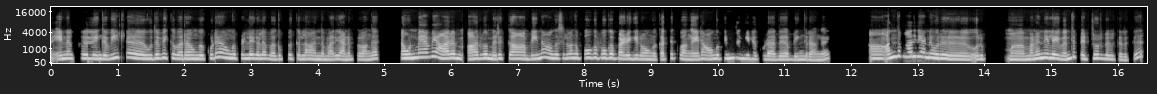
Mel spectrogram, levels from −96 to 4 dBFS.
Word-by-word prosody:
எனக்கு 255 +1 -1 0.2
எங்க 230 -1 +1
வீட்ல 315 +2 -1 0.3
உதவிக்கு 270 +2 -1
வர்றவங்க 235 0 +1
கூட 285 +5 -1
அவுங்க 275 -3 +2
பிள்ளைகள 245 0 +2
வகுப்புக்கெல்லாம் 225 0 -3
இந்த 205 -1 -1
மாரி 200 +3 -2
அனுப்புவாங்க. 200 +1 -3 0.4
நான் 265 +1 +5
உண்மையாவே 330 +5 +2
ஆர்வ 275 +1 +5 0.3
ஆர்வம் 245 0 +2
இருக்கா? 245 -1 0
அப்டின்னா, 235 +7 0
அவுங்க 265 -1 +2
சொல்லுவாங்க 275 +1 0
போகப் 290 -2 0
போக 280 0 +1
பழகிரும், 230 -1 +2
அவுங்க 200 -2 -2
கத்துக்குவாங்க. 220 -3 -3
ஏன்னா 235 +2 -2
அவுங்க 240 +2 0
பின்தங்கிடக் 235 -5 -1
கூடாது 195 -1 -1
அப்டிங்கறாங்க. 190 -2 -3 0.7
அ, - - +1 0.3
அந்த 360 +5 +4
மாதிரியான 355 -5 +2
ஒரு 255 -1 +3 0.5
ஒரு 220 - -1 0.4
ம 205 - 0 0.3
மனநிலை 270 +3 +3
வந்து 245 +10 +1
பெற்றோர்களுக்கு 230 -3 -2
இருக்கு. 215 - -6
240 Hz, 145 wpm, -22 LUFS, 220-270 Hz, 0.7 s, நான்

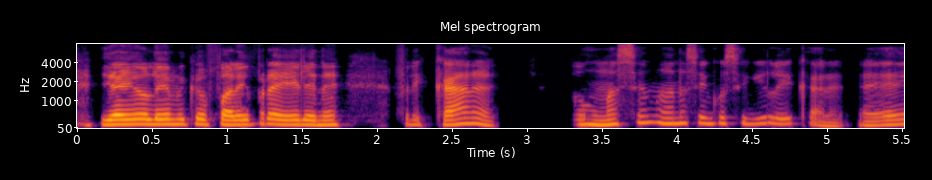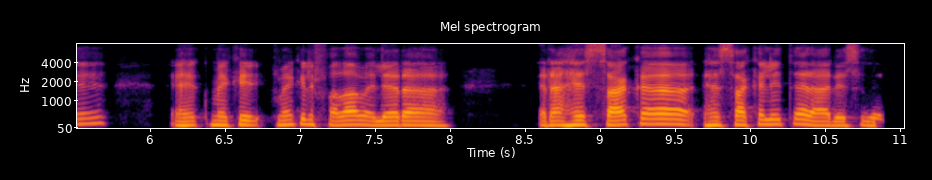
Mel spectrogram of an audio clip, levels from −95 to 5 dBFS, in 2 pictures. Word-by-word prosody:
E 160 +1 +3
aí 170 0 +7
eu 175 0 +4
lembro 175 0 +2
que 180 - -4
eu 175 - +1
falei 160 0 +1
para 180 +1 -1
ele, 160 0 +1
né, 155 +1 -2 0.4
falei: 160 -2 -12
"Cara, 165 -1 -2 0.4
estou 165 0 -8
uma 160 +2 -1
semana 205 0 -5
sem 205 -1 -7
conseguir 195 -1 -9
ler, 185 -2 -7
cara". 115 -8 -12
É. 165 +9 -6 0.4
Eh, 135 +1 +1
como 150 0 -2
é - - +1
que 155 - 0
ele 145 - +1
como 150 - -4
é - - -2
que 175 - 0
ele 165 - -1
falava? 150 +1 +2
Ele 140 0 +1
era 140 -3 +2 0.6
era 145 +1 +2
ressaca 155 +4 +4
ressaca 145 +4 +1
literária 165 -5 +1
esse 130 +1 -4
daí. 125 -2 -3
160 Hz, 205 wpm, -21 LUFS, 145-175 Hz, 0.6 s, aí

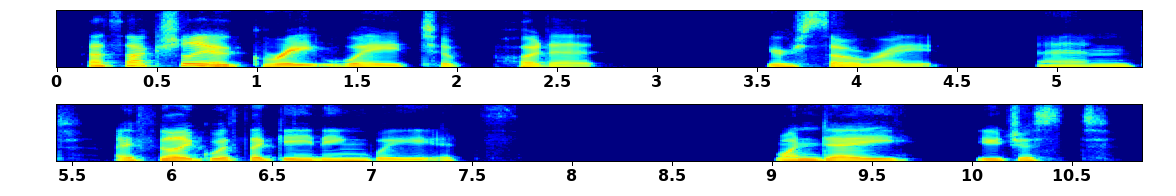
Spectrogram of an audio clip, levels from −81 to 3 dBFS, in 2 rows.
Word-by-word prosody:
That's 225 +1 +1
actually 250 +1 +3
a 205 -3 +6
great 185 0 +3
way 170 -1 +1
to 170 -4 -5
put 175 -3 -2
it. 155 -1 -4 0.8
You're 180 -1 -1
so 175 -1 -1
right, 160 -1 -3 0.5
and 160 -2 -6 0.2
I 180 0 +1
feel 185 +3 +2
like 190 -2 +4
with 190 0 +1
the 185 - +3
gaining 170 0 0
weight, 165 -1 -2
it's 170 - -13 1.3
one 185 +2 +3
day, 190 0 +2 0.3
you 185 0 +1
just 175 0 -6
180 Hz, 135 wpm, -24 LUFS, 165-190 Hz, 1.3 s, a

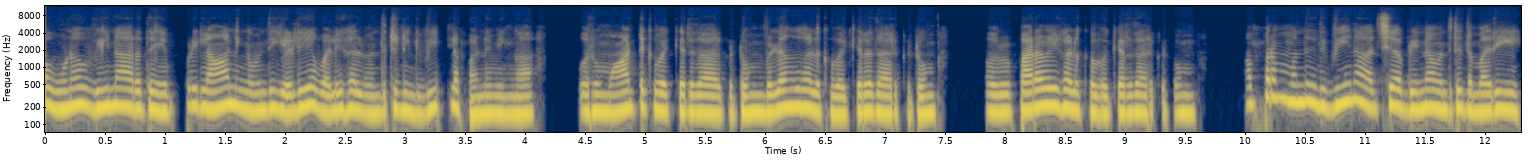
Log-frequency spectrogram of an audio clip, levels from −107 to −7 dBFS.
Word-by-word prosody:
உணவு 215 +3 +3
வீணாறத 205 -2 +1
எப்படிலாம் 205 +3 0
நீங்க 200 -4 +1
வந்து 185 +2 +1
எளிய 195 +6 +2
வழிகள் 180 +2 +1
வந்துட்டு, 170 +4 -2
நீங்க 165 -2 0
வீட்டுல 205 +1 -2
பண்ணுவீங்க. 155 0 +1 0.5
ஒரு 175 +1 0
மாட்டுக்கு 185 +2 -1
வைக்கிறதா 170 -1 0
இருக்கட்டும், 160 +2 -1
விலங்குகளுக்கு 195 -2 +1
வைக்கிறதா 170 +2 0
இருக்கட்டும், 155 0 -2 0.7
பறவைகளுக்கு 200 -2 +2
வைக்கிறதா 165 +2 0
இருக்கட்டும். 160 0 -4 0.5
அப்புறம் 295 +4 -1
வந்து 250 +1 +3
இது 210 - +1
வீணாச்சு 235 -4 +1
அப்படின்னா, 190 +1 +1
வந்துட்டு 190 +1 0
இந்த 180 -2 0
மாதிரி 185 +2 +1
185 Hz, 140 wpm, -23 LUFS, 165-205 Hz, 0.7 s, உணவு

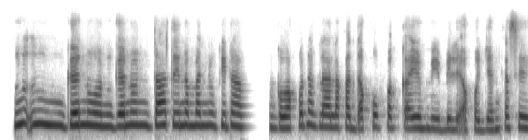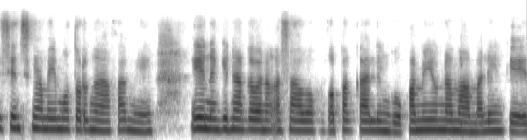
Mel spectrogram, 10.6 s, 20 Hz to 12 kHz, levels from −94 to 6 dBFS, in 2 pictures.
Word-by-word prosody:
Mm, 305 -2 +2
gano'n, 285 0 +4
gano'n 280 +2 +2
dati 295 0 +3
naman 285 0 +1
yung 285 - -2
ginagawa 255 -3 -1
ko. 280 - -1
Naglalakad 255 -4 -1
ako 235 +3 -3
pag 240 -2 -5
ka 230 - -3
yung 230 -1 -1
bibili 215 -1 -4
ako 210 - -4
diyan 205 +2 -5
kasi 245 0 -1
since 235 0 -2
nga 235 - +1
may 220 - 0
motor 215 -1 -1
nga 195 -2 -1
kami, 190 -2 -4 0.4
yun 230 0 +5
ang 210 - -4
ginagawa 210 -1 +2
ng 200 0 -2
asawa 195 -1 -1
ko 185 - -22
kapag 190 +1 -2
ka 190 - +2
linggo 185 -3 -2
kami 200 +1 +1
yung 200 -1 +1
namamalengke, 180 -2 0
225 Hz, 200 wpm, -24 LUFS, 200-265 Hz, 0.4 s, yun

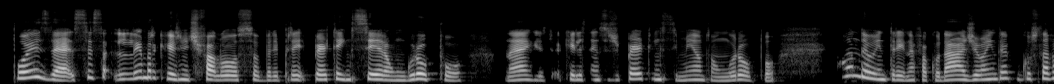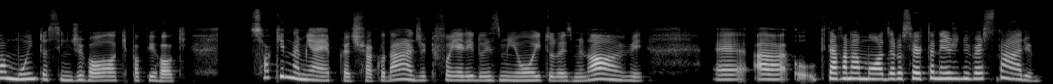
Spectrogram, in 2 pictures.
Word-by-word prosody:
Pois 295 -3 +3
é. 190 -3 +6
Você 315 +8 -5
sa 300 - -7
lembra 290 +7 0
que 285 -4 +1
a - - +6
gente 225 -1 -1
falou 210 -2 +4
sobre 195 -2 -7
pre 215 +2 -4
pertencer 225 +1 +2
a 205 - +2
um 195 -1 -5
grupo? 225 -5 +1 0.4
Né, 210 +4 +3
que 195 - -10
d 180 - -25
aquele 215 -1 -3
senso 215 0 -10
de 210 - -10
pertencimento 220 -4 -3
a - - -8
um 175 - -9
grupo? 195 -4 -4 0.6
Quando 395 +1 -3
eu 290 -4 +3
entrei 225 -4 -1
na 200 - -5
faculdade, 200 +2 0
eu 220 - -1
ainda 255 +5 -3
gostava 260 +4 -1
muito, 255 -1 +2
assim, 220 -3 -7
de 190 +2 -5
rock, 185 0 0
pop-rock, 175 -4 -3 0.6
só 315 - -3
que 370 +4 0
na 310 -5 +2
minha 220 -3 +1
época 185 -1 -2
de 175 - -6
faculdade, 190 +3 -1
que - - -17
foi 200 -2 -2
ali 195 0 0
2008, 185 0 -3
2009, 185 +1 +2 0.7
eh, 225 0 -1
a 230 -1 +3
o 435 -4 -6
que - - -18
estava 270 -1 +5
na 265 0 +5
moda 250 -1 +3
era 270 - 0
o - - -8
sertanejo 270 0 +3
universitário. 265 - -1
220 Hz, 175 wpm, -23 LUFS, 190-255 Hz, 0.7 s, é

